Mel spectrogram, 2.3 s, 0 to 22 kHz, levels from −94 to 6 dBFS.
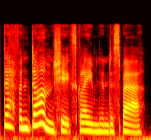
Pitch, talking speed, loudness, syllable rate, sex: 210 Hz, 185 wpm, -16 LUFS, 4.8 syllables/s, female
